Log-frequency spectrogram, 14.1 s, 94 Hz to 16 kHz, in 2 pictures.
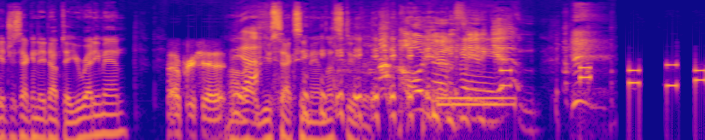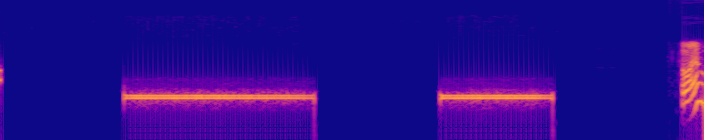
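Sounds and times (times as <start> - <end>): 
speech: 0.0 - 6.2, 13.9 - 14.0
laughter: 2.3 - 6.2
telephone ringing tones: 8.3 - 10.2, 11.4 - 12.6.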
